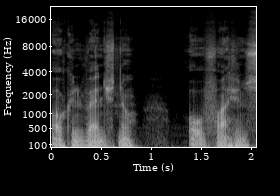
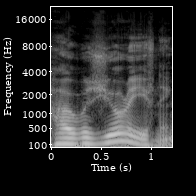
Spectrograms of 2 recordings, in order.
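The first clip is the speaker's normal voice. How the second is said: mocking, almost sarcastic, pitched-up tone; 6 semitones higher, 4 dB louder than usual. Reading a story aloud, a grandson asks his grandmother: almost sarcastic. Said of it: "almost sarcastically, as if he's mocking her".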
